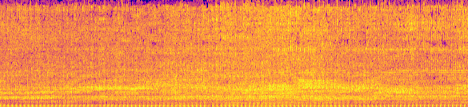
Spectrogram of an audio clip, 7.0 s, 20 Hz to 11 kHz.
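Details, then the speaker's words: Coleman CC100X mini bike with new 212cc Hemi, governor and oil sensor removed, torque converter installed: loud, quick, even single-cylinder putter at fast idle, no misses or knocks; runs healthy, needs slight adjustment. "it fires up I'll go ahead and do that right now it's a little loud got to adjust I got to adjust it a little bit"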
